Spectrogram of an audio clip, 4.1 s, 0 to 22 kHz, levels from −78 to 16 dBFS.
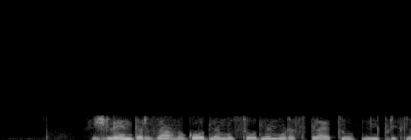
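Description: The whole clip runs through the G.729 codec at 8 kbit/s, so the speech is squeezed into roughly 200 Hz to 3.7 kHz and sounds noticeably rough and synthetic. Around 1.68 to 1.86 s, right before "ugodnemu sodnemu", there's VoIP packet loss concealed by the speech codec. About 40 ms went missing, which fits two lost packets, and the decoder stretched the previous sound into a fading buzzy tone or coloured noise that stays weak for a bit afterwards.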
